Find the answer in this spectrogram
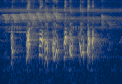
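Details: Red-whiskered bulbul song played to lure wild birds: a quick run of rich, bubbling whistled notes, about six phrases in two seconds, with a faint steady high hiss behind.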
